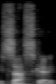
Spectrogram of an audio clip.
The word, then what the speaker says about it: Sasuke: Great I think they pronounce it Sasuke. Joey pronounced it, but Sasuke. I think it's actually Sasuke.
